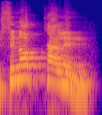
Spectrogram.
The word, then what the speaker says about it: phenolphthalein: This is how you pronounce it. Phenolphthalein. Phenolphthalein, but you write it as phenolphthalein.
